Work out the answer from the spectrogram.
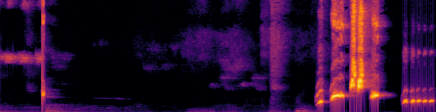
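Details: Song of a white-rumped shama, meant to make a quiet bird answer: a sharp high note after near silence, then loud slurred whistles and a fast string of short repeated notes.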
